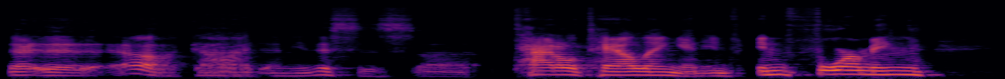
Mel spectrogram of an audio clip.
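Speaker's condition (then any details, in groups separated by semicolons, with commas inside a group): No condition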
